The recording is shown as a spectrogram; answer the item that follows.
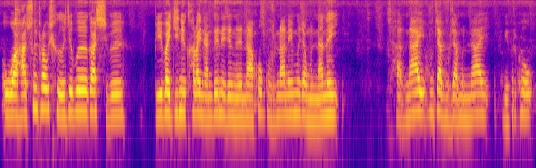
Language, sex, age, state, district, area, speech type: Bodo, female, 60+, Assam, Kokrajhar, urban, spontaneous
